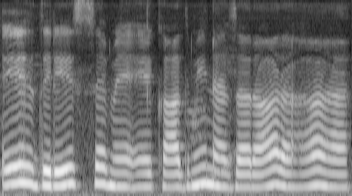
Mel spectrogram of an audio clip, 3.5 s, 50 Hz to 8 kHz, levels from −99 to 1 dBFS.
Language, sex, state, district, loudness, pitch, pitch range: Hindi, female, Jharkhand, Ranchi, -14 LUFS, 215 Hz, 200-235 Hz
